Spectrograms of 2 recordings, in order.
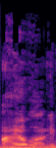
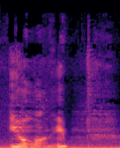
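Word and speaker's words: ʻIolani: I previously when we started this vlog called it Iani Palace and we learned that that is not how you say it. It is Eani.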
